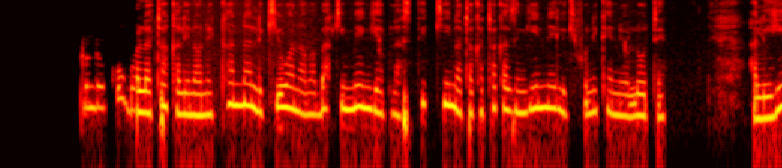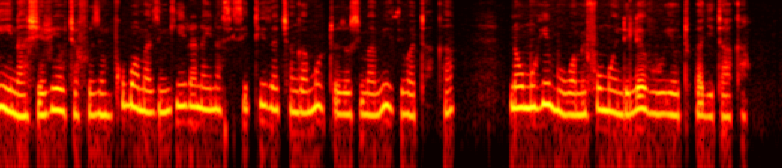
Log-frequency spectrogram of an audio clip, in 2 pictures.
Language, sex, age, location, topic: Swahili, female, 18-24, Nairobi, government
